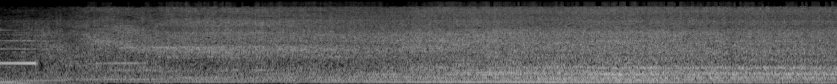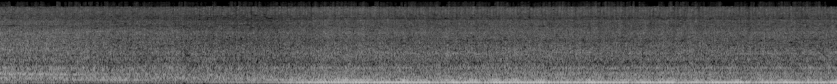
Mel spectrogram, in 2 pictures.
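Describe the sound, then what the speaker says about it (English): A 1997 Jeep Wrangler engine cranks and catches, then settles into a steady low idle that rises slightly in intensity toward the end, close by with no talking. "So I'm gonna start up the engine."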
